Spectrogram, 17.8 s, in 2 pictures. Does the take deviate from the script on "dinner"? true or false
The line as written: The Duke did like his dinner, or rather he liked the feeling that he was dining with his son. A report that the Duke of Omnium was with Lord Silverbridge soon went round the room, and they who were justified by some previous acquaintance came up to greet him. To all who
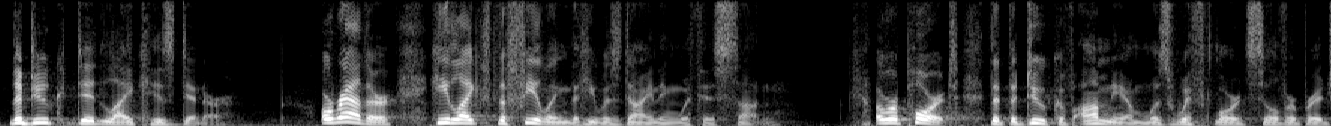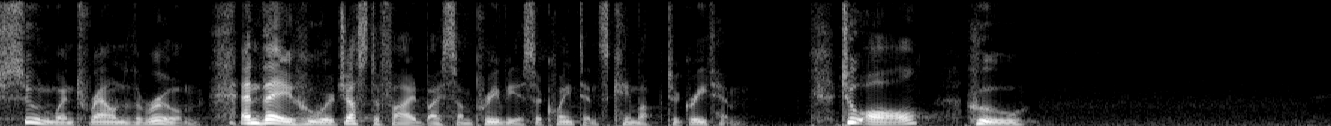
false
